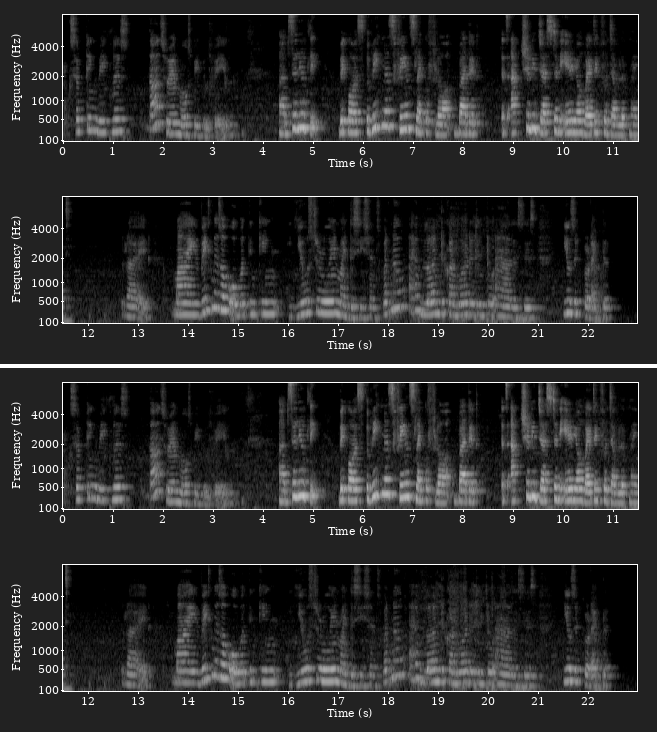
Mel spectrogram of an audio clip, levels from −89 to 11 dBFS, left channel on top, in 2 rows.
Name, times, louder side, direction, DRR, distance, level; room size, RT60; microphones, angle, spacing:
voice 1, 0.1-1.3 1.7-3.4 12.7-13.2 13.7-15.8 16.0-21.1 21.5-22.4, right 1 dB, 50° left, -2 dB, 1.3 m, -35 dB
voice 2, 4.3-5.1 5.5-8.3 8.8-11.5 20.6-20.8, right 3 dB, 40° right, 4 dB, 0.5 m, -27 dB
3.1 x 2.2 x 3.4 m, 0.37 s
head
